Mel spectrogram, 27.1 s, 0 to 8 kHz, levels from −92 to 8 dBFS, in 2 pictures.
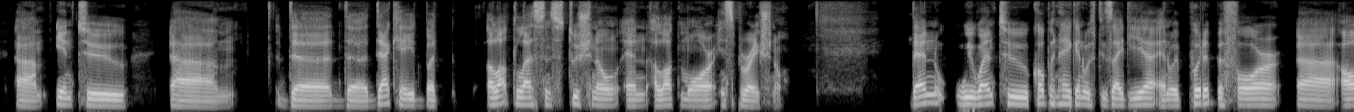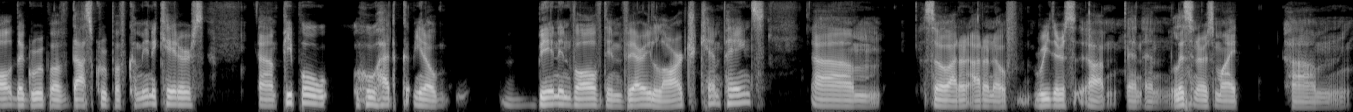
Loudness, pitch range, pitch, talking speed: -19 LUFS, 115-145 Hz, 125 Hz, 145 wpm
